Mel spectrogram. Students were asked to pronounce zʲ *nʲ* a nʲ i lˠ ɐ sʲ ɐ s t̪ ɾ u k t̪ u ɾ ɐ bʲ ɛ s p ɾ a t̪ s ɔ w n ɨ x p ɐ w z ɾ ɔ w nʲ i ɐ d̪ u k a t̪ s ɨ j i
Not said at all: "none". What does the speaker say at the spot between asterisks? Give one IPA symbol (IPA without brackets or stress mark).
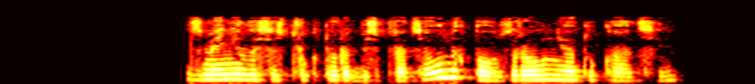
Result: mʲ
